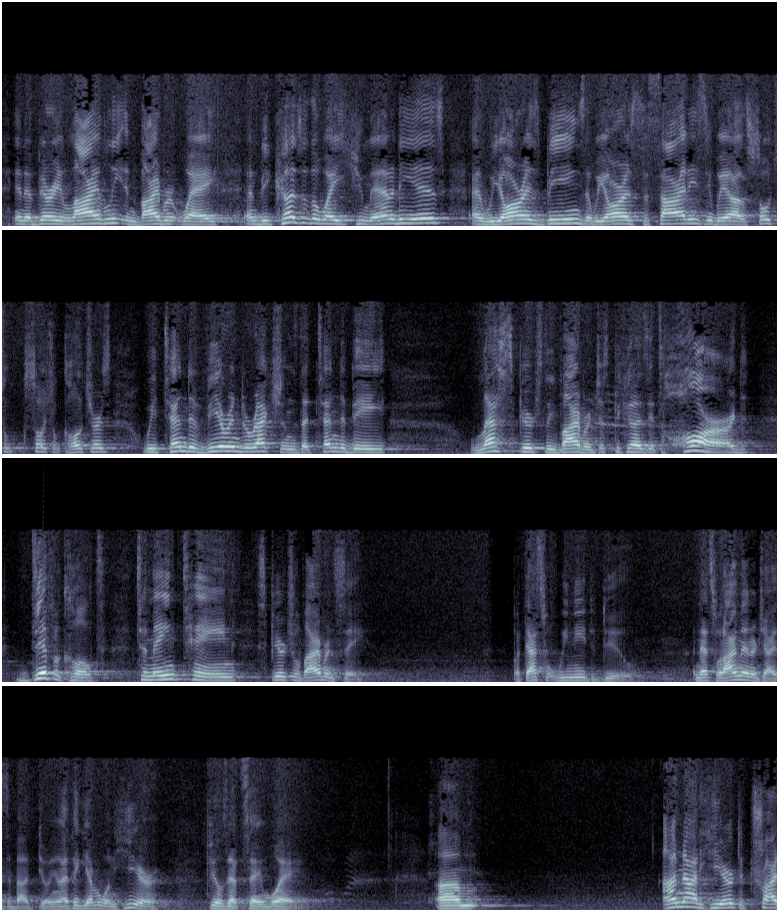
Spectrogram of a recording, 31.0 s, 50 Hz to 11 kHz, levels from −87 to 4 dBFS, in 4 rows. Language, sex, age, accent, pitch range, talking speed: English, male, 40-59, American, 155-195 Hz, 155 wpm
